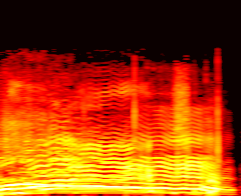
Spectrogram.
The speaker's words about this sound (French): incroyable. La foule est en délire.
